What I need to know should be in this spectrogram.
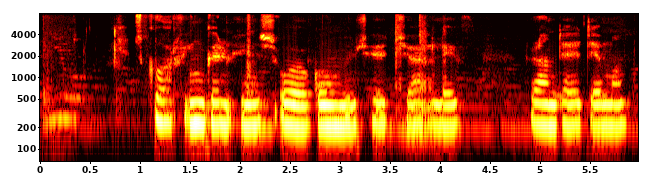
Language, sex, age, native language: Icelandic, female, 12, Icelandic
